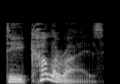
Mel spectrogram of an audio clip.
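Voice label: "decolorize", British English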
